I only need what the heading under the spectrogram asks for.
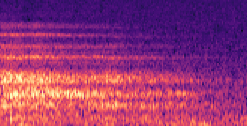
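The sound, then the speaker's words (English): A deep breath exhaled fully through the mouth during a guided meditation: one long, soft rush of air, steady at first and slowly fading away. “Take a deep breath in through your nose and exhale it completely through your mouth.”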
